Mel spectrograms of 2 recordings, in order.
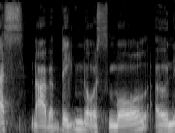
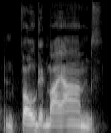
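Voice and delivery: ordinary delivery, nothing marked

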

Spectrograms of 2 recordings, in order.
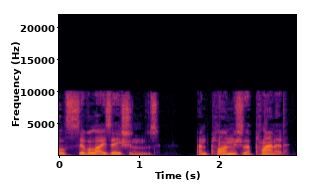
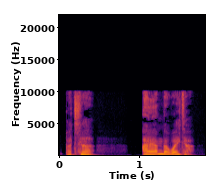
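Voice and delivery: higher, indignant waiter voice; protesting waiter; 9 semitones higher, faster than usual. Acted. Fake waiter protesting to the boy, lightly higher voice. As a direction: insist you're the waiter, pitched up.

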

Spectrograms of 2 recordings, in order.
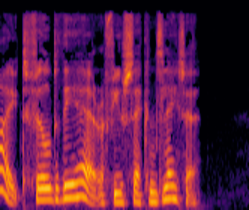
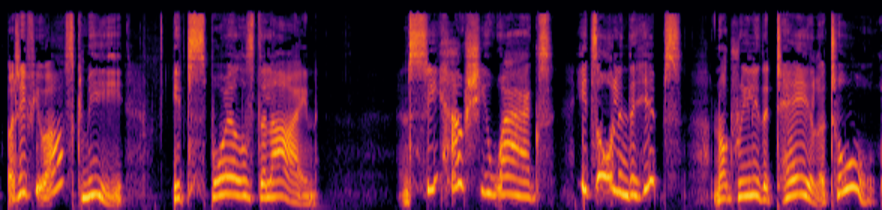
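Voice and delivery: put-on higher, slow old woman voice; a chatty old lady, pitched up; old granny voice; 8 semitones higher, slower than usual. A narrator's reading. Granny explaining how the dog wags, higher and slow.

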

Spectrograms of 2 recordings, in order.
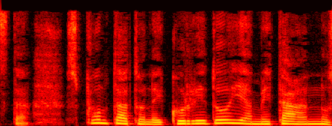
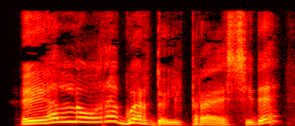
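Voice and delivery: higher, louder storytelling; animated mother; 7 semitones higher, 4 dB louder than usual. A narrator's reading. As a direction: launch into your anecdote with gusto. Mother animatedly tells an anecdote. (madre che racconta animatamente)

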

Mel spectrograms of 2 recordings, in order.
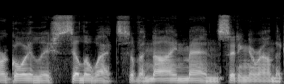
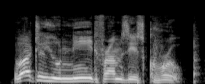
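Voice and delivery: raspy voice; 7 semitones higher, 4 dB louder than usual. Acted. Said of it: "the raspy voice asked".

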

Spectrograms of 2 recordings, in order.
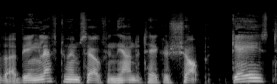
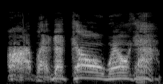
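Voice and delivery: very high-pitched demand through a door; impatient cry. A narrator's reading. Charity boy kicking at the shop door, impatient high cry. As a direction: cry out to be let in, pitched right up. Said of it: "cried a voice".

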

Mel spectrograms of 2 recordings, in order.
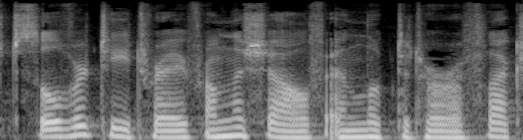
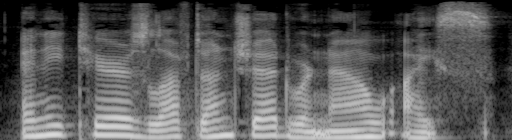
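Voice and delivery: ordinary delivery

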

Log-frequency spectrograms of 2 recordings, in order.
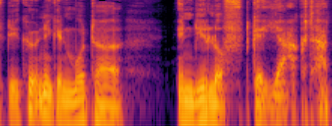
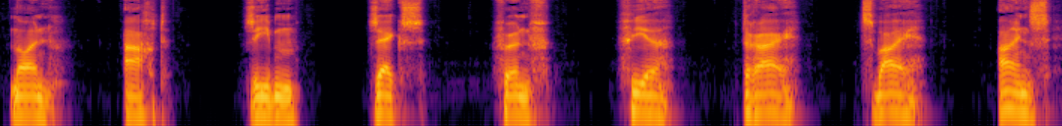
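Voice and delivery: counting aloud; much slower than usual. A narrator's reading. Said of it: "begann laut zu zählen".

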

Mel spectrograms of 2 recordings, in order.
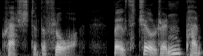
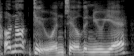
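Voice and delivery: nonchalant; 5 semitones higher, 5 dB louder than usual. Acted. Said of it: "replied Missus Emery nonchalantly".

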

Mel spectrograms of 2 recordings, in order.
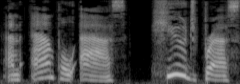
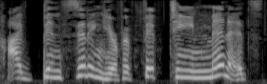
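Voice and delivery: pitched-up complaint, lightly voiced; irate customer; 4 semitones higher than usual. A narrator's reading. Customer complaining about the wait, pitched up. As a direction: complain with impatience.

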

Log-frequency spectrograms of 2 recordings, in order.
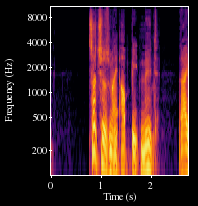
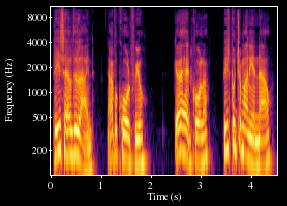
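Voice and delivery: much higher, louder posh operator; formal switchboard operator; 10 semitones higher, 3 dB louder than usual. Acted. Operator connecting a caller, posh and high. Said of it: "an operator's voice".

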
